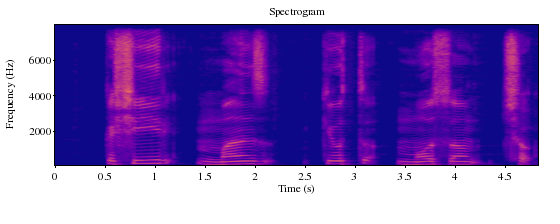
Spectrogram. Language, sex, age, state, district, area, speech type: Kashmiri, male, 30-45, Jammu and Kashmir, Kupwara, rural, read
